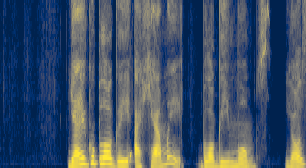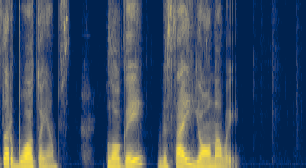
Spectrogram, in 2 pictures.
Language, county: Lithuanian, Telšiai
